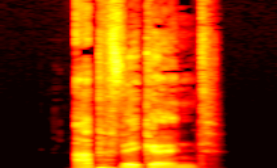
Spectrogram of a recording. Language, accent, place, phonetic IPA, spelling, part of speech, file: German, Germany, Berlin, [ˈapˌvɪkl̩nt], abwickelnd, verb, De-abwickelnd.ogg
- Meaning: present participle of abwickeln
